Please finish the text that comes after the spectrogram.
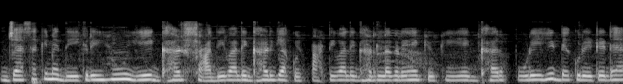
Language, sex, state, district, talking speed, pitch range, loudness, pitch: Hindi, female, Bihar, Katihar, 280 wpm, 195-210 Hz, -17 LUFS, 200 Hz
